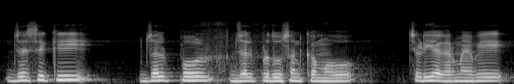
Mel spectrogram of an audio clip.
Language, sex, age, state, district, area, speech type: Hindi, male, 60+, Rajasthan, Jaipur, urban, spontaneous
